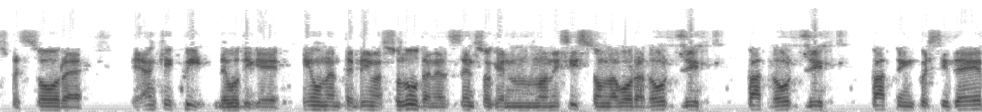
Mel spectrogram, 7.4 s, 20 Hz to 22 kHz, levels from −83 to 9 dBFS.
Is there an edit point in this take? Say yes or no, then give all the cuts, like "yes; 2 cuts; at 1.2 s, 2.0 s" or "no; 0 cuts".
yes; 3 cuts; at 1.8 s, 2.2 s, 5.8 s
